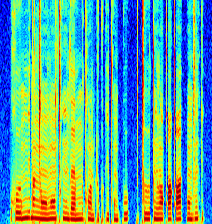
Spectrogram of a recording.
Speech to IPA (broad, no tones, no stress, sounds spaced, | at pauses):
χʷ ɯː mː i d ã ŋ͡ǀ õː ŋ õː ǀʰ ĩː d̪ ɛː mː u d χʷ ãː b ʈ u k ʌ k i t̪ʰ õ b kː u | ǀ ɯː t̪ ĩ l õː qʼ eː qʼ ɛ | õ b z ĩ k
